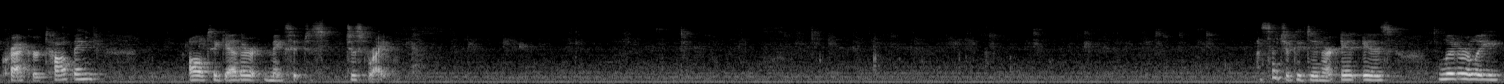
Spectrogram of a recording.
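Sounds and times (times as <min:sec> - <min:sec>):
steady low hum: 0:00.0 - 0:15.0
chewing with little crunches: 0:03.3 - 0:13.1.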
